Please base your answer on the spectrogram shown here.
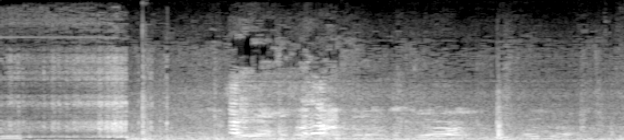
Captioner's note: laughs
